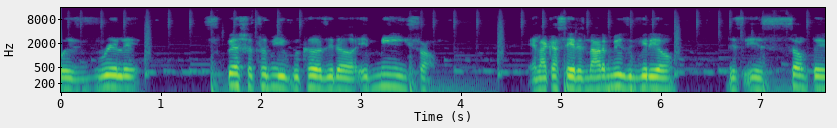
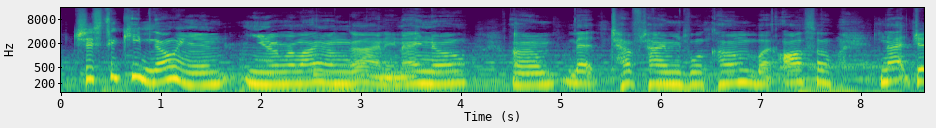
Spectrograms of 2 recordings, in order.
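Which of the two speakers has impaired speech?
The second: cerebral palsy; affects limb and muscle movement.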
